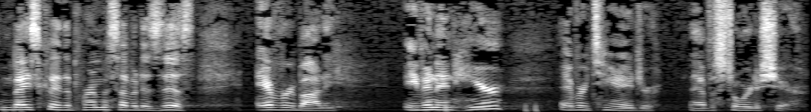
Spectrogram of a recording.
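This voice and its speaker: A man's voice: fairly high pitch, fast. A man, a youth and children's pastor giving upbeat, joking church announcements. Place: church auditorium.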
